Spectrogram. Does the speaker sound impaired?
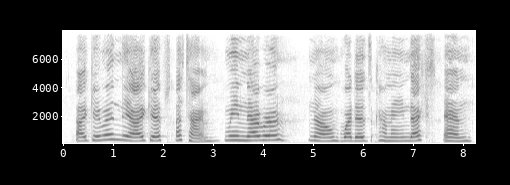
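Yes: ALS; diagnosed at about age 33, quickly progressed to walking with cane, recumbent three-wheel trike pedaled with feet.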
